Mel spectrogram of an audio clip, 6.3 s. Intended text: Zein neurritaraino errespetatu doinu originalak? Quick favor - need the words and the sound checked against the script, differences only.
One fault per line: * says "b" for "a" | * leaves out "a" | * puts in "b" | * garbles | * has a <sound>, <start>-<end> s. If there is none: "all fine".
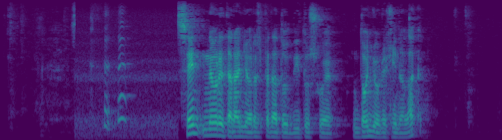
* has a laugh, 1.1-1.7 s
* puts in "dituzue"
